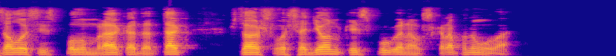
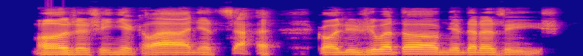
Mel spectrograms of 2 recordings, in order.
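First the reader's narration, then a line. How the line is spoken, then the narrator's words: Hoarse voice. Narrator (Russian): хрипло раздалось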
